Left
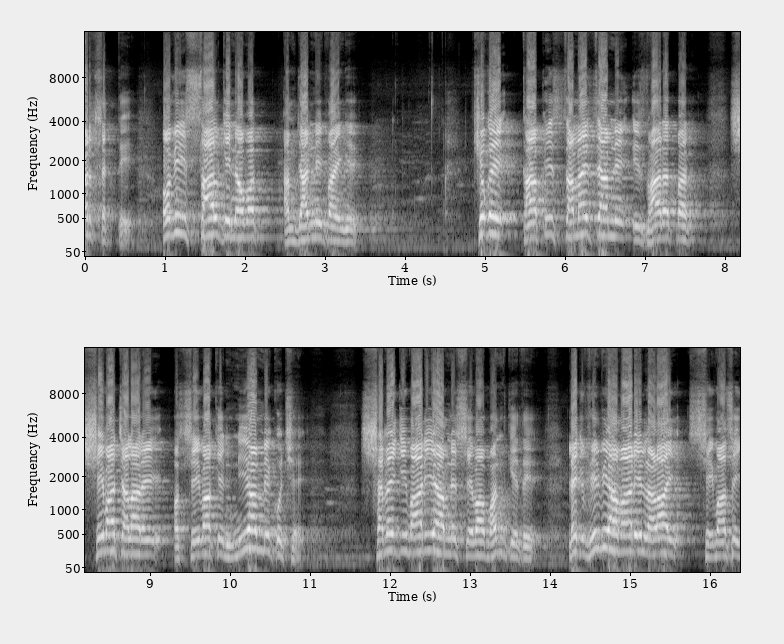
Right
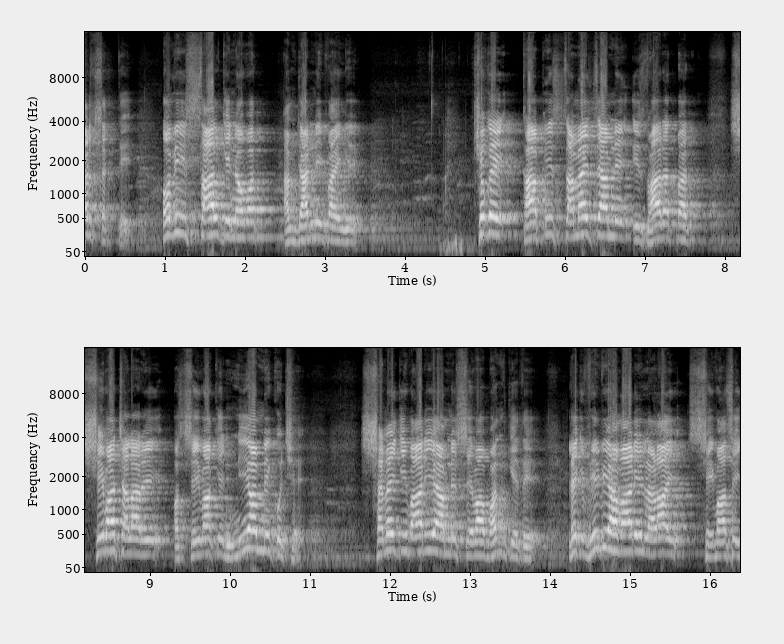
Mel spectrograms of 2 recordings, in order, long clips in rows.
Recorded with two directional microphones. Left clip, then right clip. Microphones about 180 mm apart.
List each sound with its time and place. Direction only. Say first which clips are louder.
0.0 s a man's voice: left 6 dB; 15° left (ahead or behind)
4.9 s a man's voice: left 5 dB; 15° left (ahead or behind)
